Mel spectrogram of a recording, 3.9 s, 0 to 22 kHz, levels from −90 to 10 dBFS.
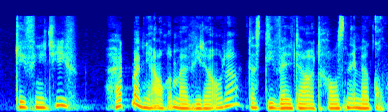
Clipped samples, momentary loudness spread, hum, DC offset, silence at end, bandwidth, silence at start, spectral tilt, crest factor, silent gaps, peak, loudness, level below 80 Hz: under 0.1%; 6 LU; none; under 0.1%; 0.05 s; 12.5 kHz; 0.15 s; -7 dB/octave; 14 dB; none; -4 dBFS; -19 LUFS; -64 dBFS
